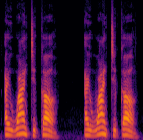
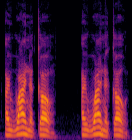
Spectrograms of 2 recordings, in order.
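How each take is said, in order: First: "want to" as two separate words; careful "want to go". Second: "want to" melted into wanna; smooth N with no T in "wanna"; linked "wanna go". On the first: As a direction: sound a clear T in "want to". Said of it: "정확히 읽었다가". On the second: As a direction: drop the T in "wanna". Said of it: "약간 연음만 시켜서". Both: Shown as a demonstration.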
